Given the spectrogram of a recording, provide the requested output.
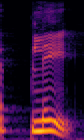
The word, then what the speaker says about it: play: Means इसको हम ऐसे भी कह सकते हैं कि वाई का साउंड जो है वो साइलेंट हो जाता है। जैसे कि एग्जाम्पल है, जैसे कि यहाँ पे है प्ले, PLAY, लास्ट में वाई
